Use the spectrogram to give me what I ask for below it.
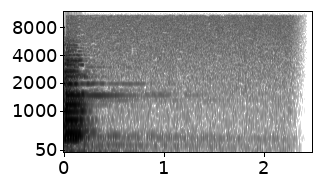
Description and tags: Tape Piano 25
Lo-fi tape samples at your disposal.
collab-2, Jordan-Mills, piano, tape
